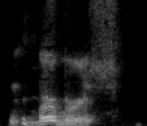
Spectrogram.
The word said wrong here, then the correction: Burberry: Yeah, it's not Berbers. It's Burberry.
